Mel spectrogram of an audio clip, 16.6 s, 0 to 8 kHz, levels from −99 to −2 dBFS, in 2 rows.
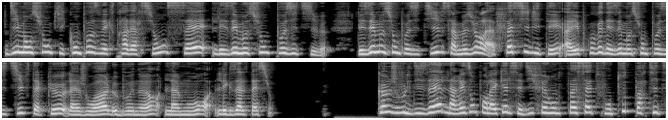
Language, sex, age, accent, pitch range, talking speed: French, female, 20-39, French, 230-290 Hz, 160 wpm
